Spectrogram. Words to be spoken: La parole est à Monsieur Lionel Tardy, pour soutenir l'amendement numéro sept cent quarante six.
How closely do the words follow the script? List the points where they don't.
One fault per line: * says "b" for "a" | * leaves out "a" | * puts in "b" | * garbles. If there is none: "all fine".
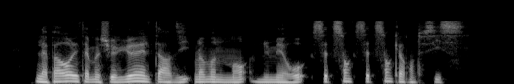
* says "l'amendement numéro sept cent" for "pour soutenir l'amendement numéro"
